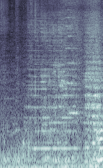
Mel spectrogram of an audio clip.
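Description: A horn sounding one long steady note for about a second, with further horn tones near the end, over a steady low rumble of traffic.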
